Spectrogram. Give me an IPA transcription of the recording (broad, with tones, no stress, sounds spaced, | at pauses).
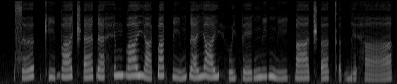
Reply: s ə˨˦ | kʼ i˨˩˦ b aː˨˦ t͡ʃʼ æ˨˦ ɗ æ˨˦ h ɪ˦˥ m b aː˦˥ j a˨˩˦ k͡p a˦˥ k͡p iː˨˩˦ m ɗ æ˨˦ j aː˨˦ j h u˨˦ j p eː˨˦ ŋ͡m iː˦˥ ŋ͡m iː˨˦ k͡p aː˦˥ t͡ʃʼ ɐː˦˥ kʼ ɐ˨˩˦ ɡ͡b ɪ˨˦ h aː˨˩˦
